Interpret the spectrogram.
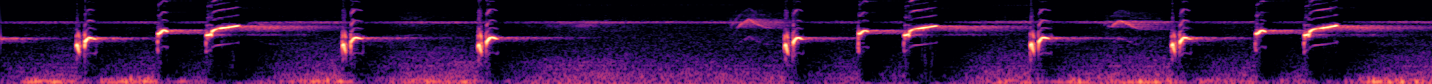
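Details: Black-crested bulbul call meant to lure wild birds: lively whistled phrases of two to four rising notes, repeated in two bouts with a short gap, over a faint steady high tone and low rumble.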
